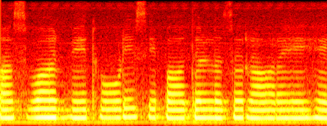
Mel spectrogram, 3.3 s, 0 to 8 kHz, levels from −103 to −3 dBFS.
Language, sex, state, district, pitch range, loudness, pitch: Hindi, female, Maharashtra, Washim, 195-205 Hz, -14 LUFS, 200 Hz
